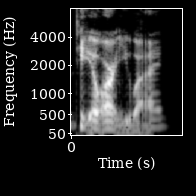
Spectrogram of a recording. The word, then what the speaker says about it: Torey: It's spelled Torey, you know, because I'm special. – What is your name? Torey. There's no I.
